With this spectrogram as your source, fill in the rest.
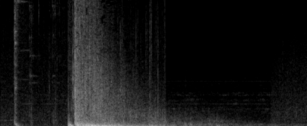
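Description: A loud explosion booms in a video game.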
